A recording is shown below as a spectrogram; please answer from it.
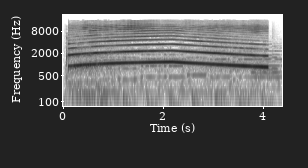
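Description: Fire engine siren wailing: one slow rise in pitch over about two seconds, then a slow fall, cut off abruptly at the end.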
